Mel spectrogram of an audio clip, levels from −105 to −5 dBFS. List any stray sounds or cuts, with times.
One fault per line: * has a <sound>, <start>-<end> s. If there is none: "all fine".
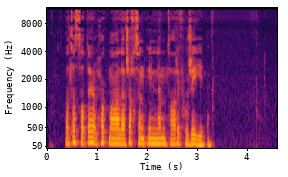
all fine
